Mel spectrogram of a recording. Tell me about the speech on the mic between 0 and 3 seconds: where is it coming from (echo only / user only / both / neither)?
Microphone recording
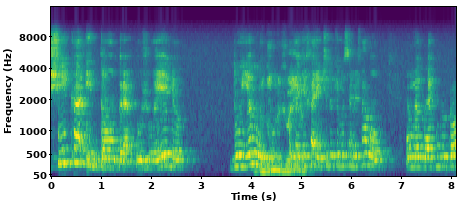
echo only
